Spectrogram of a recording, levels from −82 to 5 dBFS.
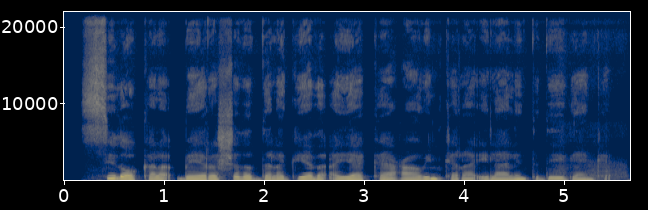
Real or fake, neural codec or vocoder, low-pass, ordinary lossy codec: real; none; none; none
